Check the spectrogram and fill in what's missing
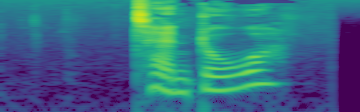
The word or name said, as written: TANDOOR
